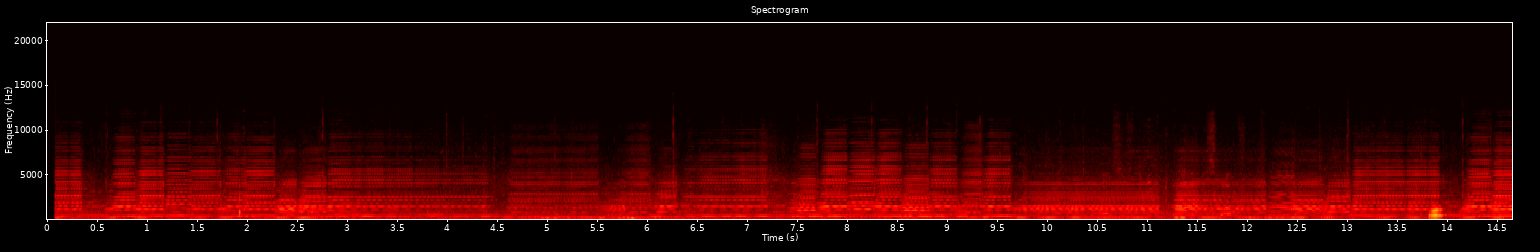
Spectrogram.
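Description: Accordion playing a lilting melody over steady bass notes and chords. Near the end there is a short, loud voice sound, an 'uh'.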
